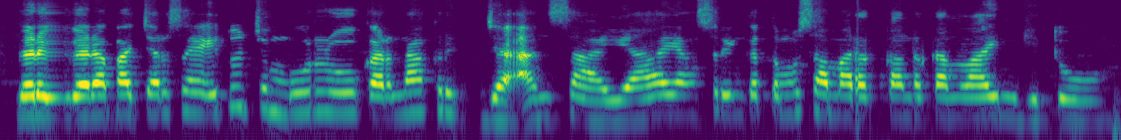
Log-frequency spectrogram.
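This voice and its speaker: A woman's voice: on the high side, level tone, brisk, natural voice. A woman playing a 28-year-old model who tells a counseling group about her love troubles in a chatty, earnest way. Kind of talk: student counseling roleplay.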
